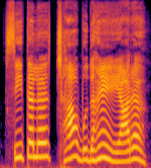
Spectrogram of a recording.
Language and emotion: Sindhi, neutral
